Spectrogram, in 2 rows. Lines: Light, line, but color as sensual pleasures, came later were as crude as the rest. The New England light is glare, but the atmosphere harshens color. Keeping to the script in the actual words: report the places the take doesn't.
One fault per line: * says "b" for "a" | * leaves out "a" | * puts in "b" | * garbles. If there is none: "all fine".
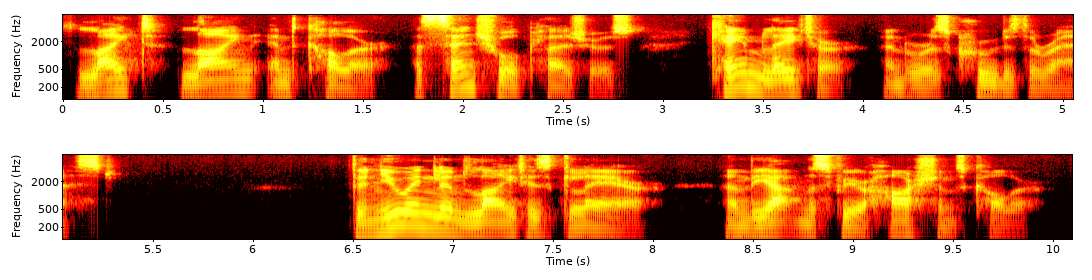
* says "and" for "but"
* puts in "and"
* says "and" for "but"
